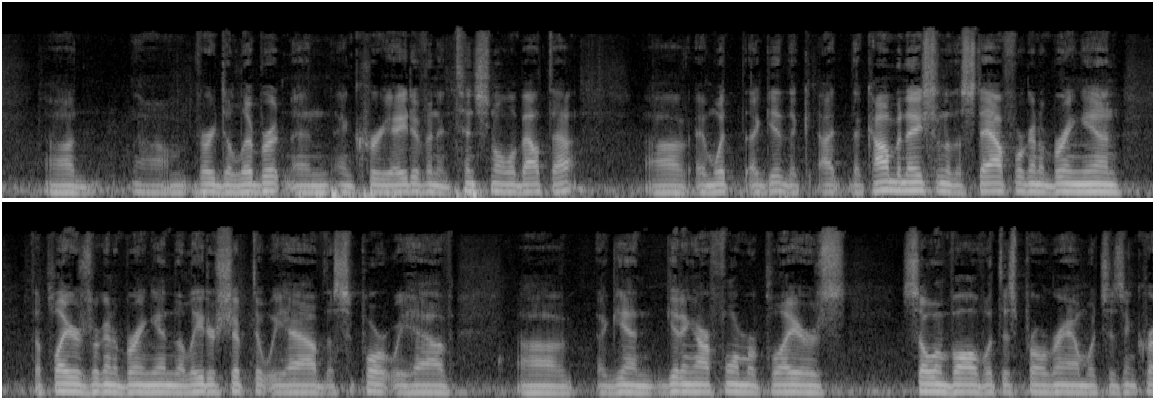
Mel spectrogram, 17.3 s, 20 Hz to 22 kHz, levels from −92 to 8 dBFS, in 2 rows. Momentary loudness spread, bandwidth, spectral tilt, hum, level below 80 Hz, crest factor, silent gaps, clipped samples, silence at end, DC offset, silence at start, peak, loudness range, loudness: 11 LU; 13.5 kHz; -6 dB/octave; none; -48 dBFS; 18 dB; none; under 0.1%; 0 s; under 0.1%; 0 s; -10 dBFS; 4 LU; -30 LUFS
